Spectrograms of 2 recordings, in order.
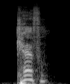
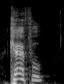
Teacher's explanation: It's kind of one of a family joke that my mum has said that obviously thousands of times, and she always used to say that to us as kids, but she used to say careful, which is careful is 2 syllables, but she squeezed it into 1 syllable.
